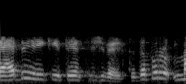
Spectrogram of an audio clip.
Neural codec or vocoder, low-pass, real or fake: none; 3.6 kHz; real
